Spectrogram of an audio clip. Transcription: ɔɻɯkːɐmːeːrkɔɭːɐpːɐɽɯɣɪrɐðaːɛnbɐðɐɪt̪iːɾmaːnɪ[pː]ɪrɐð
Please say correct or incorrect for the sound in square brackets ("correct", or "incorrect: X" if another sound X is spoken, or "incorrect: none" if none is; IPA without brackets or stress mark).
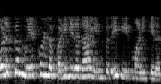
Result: incorrect: kː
